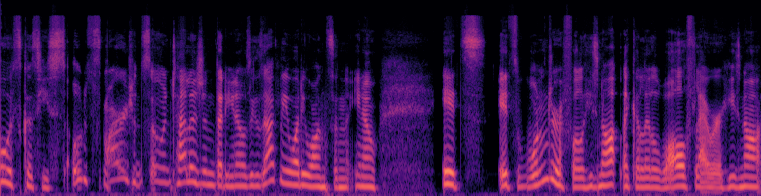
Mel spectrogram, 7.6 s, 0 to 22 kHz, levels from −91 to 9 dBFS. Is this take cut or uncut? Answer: uncut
